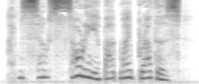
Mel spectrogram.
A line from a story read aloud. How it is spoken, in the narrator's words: Daphne whispered, her words coming out in a heated rush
